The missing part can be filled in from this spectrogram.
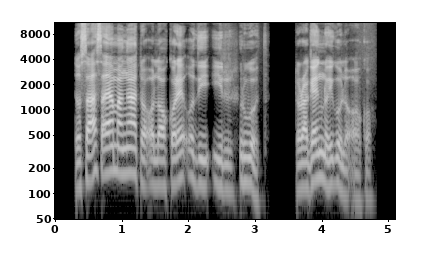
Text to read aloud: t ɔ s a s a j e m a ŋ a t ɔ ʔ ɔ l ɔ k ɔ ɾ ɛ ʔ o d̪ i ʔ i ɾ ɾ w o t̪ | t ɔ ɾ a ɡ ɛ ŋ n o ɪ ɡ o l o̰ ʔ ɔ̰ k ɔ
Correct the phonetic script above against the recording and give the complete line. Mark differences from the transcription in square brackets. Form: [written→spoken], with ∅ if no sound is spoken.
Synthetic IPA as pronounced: t ɔ s a s a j [e→a] m a ŋ a t ɔ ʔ ɔ l ɔ k ɔ ɾ ɛ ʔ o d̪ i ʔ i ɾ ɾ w o t̪ | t ɔ ɾ a ɡ ɛ ŋ n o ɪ ɡ o l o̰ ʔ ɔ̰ k ɔ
